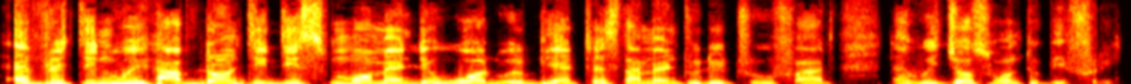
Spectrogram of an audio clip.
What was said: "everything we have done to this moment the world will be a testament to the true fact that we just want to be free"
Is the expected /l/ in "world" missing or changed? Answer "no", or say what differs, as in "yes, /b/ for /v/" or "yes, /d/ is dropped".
yes, /l/ is dropped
